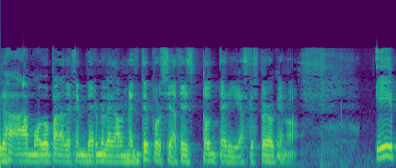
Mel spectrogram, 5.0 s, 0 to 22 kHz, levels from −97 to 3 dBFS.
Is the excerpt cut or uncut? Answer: cut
